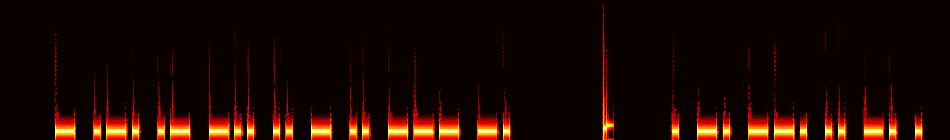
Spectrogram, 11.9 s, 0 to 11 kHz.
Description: Morse code, heard as a keyed tone, about 15 wpm, 700 Hz. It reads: TRADITION ENGINE
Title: Sentences from Top 1500 Words - New Word Drill - 15wpm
